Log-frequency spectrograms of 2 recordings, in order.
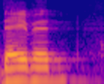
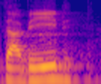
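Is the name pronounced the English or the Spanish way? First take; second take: English; Spanish. First: The name is pronounced the English way. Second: The name is pronounced the Spanish way. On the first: "instead of David" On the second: "Just like in Spanish, my name is David"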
